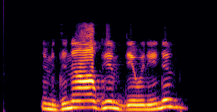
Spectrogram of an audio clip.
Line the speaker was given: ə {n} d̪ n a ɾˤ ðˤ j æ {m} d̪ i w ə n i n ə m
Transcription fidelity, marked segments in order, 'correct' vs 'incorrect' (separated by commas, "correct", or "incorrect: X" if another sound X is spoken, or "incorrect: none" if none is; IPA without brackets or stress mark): incorrect: m, correct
